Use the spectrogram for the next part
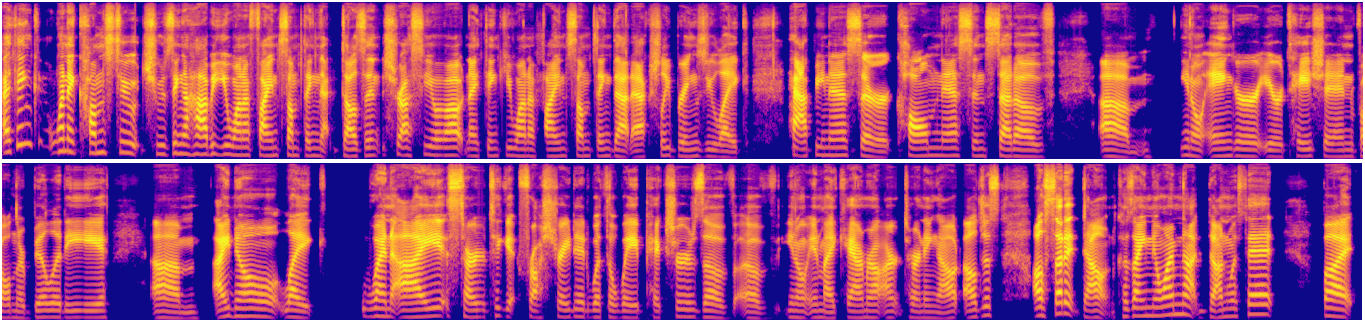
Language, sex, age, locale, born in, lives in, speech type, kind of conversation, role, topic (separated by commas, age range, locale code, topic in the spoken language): English, female, 30-34, en-US, United States, United States, conversation, podcast, guest, What motivates people to try new hobbies and interests?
